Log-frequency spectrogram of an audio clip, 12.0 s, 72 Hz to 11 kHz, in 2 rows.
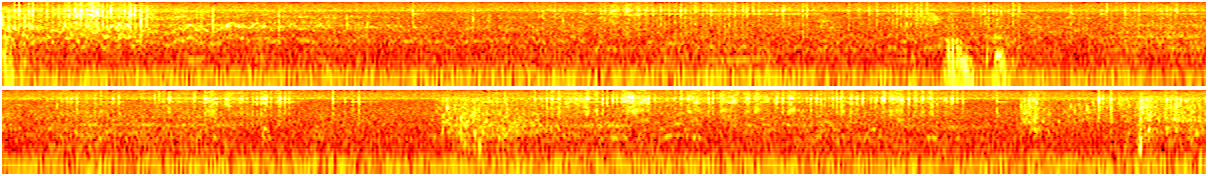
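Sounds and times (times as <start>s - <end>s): fishing reel being cranked: 0.0s - 11.7s.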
